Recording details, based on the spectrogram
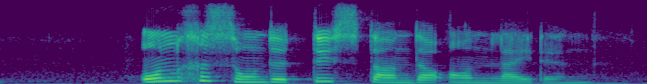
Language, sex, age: Afrikaans, female, 20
